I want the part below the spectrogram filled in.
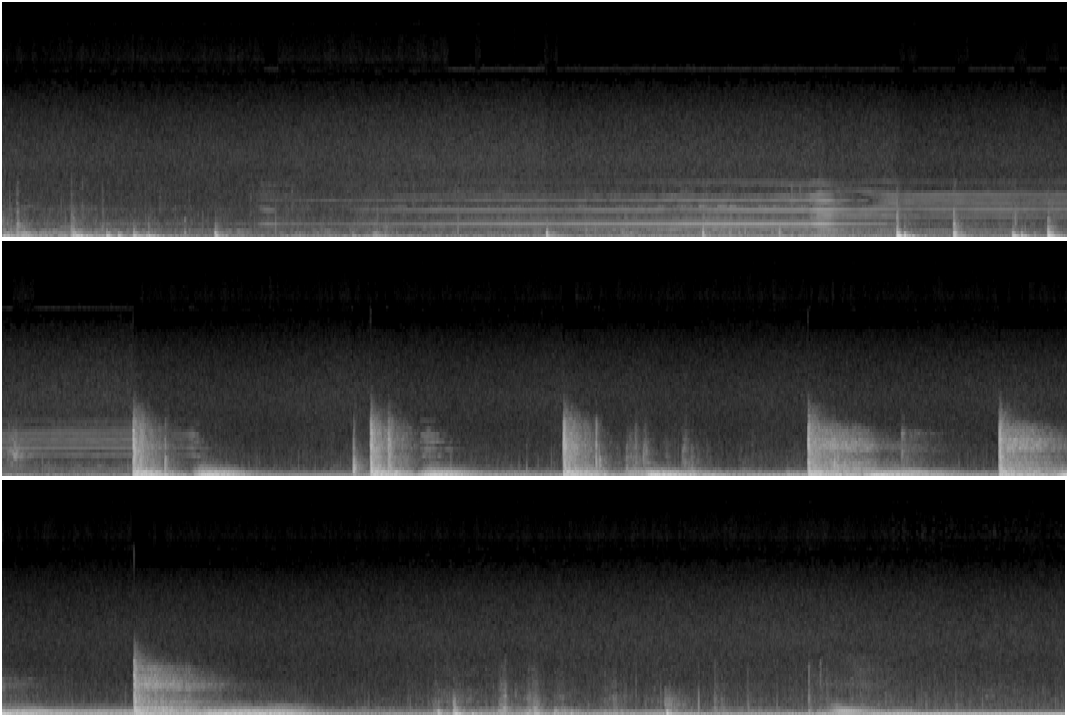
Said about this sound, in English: Well, hammer on the lock.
